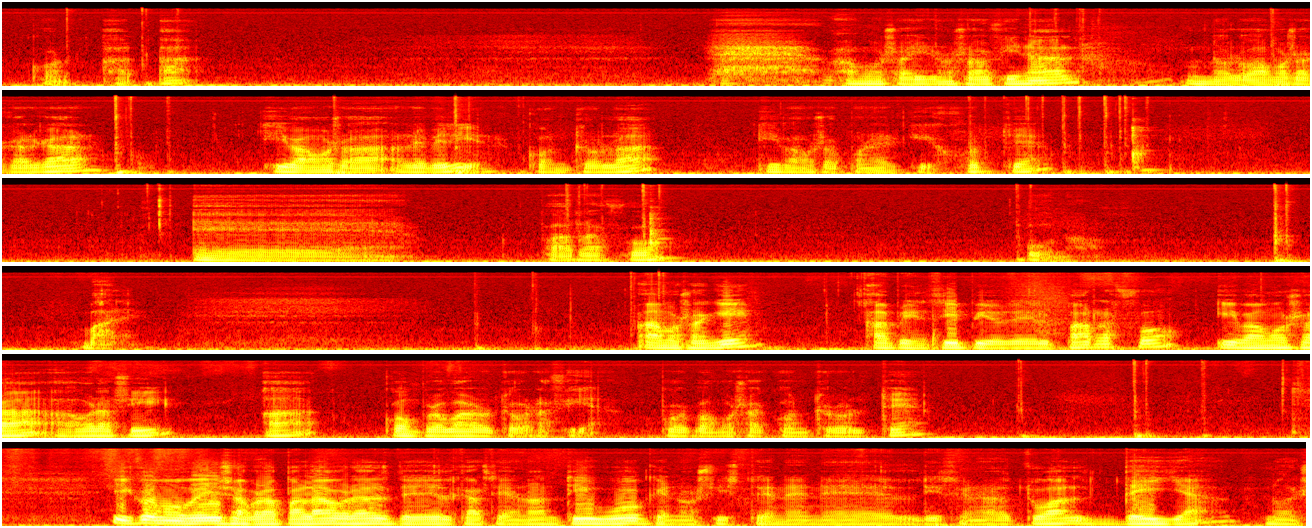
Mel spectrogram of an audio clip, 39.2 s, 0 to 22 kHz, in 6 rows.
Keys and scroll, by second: 0.7 alt+a, 5.1 alt+), 7.1 ctrl+k, 8.8 ctrl+r, 11.2-12.6 typing, 15.6-16.5 typing, 18.2 1, 19.4 Return, 22.7 alt+(, 31.8 ctrl+t.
